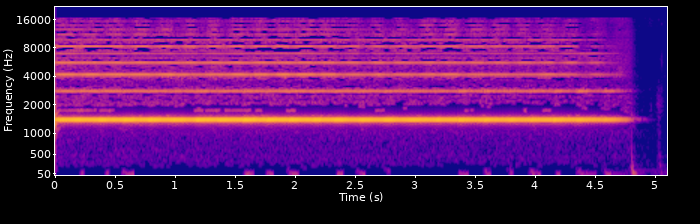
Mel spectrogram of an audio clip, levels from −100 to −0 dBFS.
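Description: From start to finish the music sounds swirly and hollow, with a smeared, watery texture and blurred attacks, and nothing comes through above about 16.6 kHz. The damage is heavier than a single pass at a modest bitrate would leave, which points to generation loss: the audio was likely decoded and re-encoded around ten times through a Vorbis-type codec at roughly 50 kbit/s, each pass adding fresh quantisation noise and spectral gaps on a shifted frame grid.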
